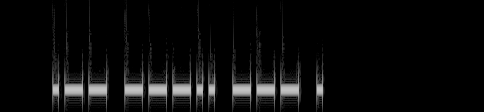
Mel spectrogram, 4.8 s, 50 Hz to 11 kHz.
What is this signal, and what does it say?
Morse code, heard as a keyed tone, about 20 wpm, 700 Hz. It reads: W8OE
